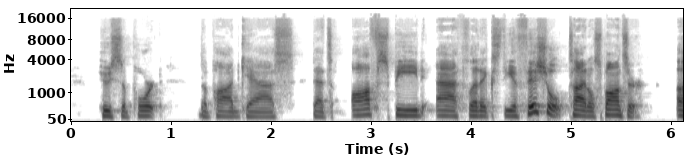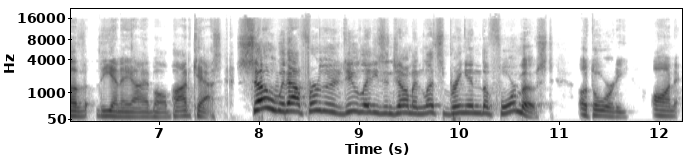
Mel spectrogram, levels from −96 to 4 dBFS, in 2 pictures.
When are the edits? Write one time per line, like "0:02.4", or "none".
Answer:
0:02.3
0:07.7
